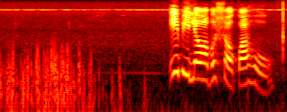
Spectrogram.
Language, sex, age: Southern Sotho, female, 20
